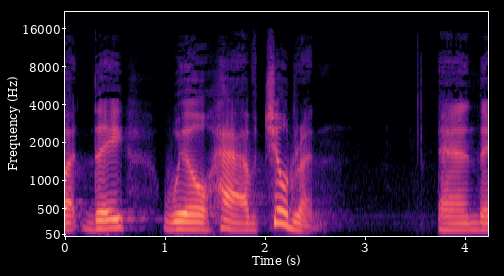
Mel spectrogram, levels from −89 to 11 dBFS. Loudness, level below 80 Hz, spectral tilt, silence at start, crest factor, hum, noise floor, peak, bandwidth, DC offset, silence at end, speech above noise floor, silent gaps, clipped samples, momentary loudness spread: -18 LUFS; -62 dBFS; -7 dB/octave; 0 s; 18 dB; none; -69 dBFS; -2 dBFS; 11.5 kHz; under 0.1%; 0 s; 51 dB; none; under 0.1%; 11 LU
